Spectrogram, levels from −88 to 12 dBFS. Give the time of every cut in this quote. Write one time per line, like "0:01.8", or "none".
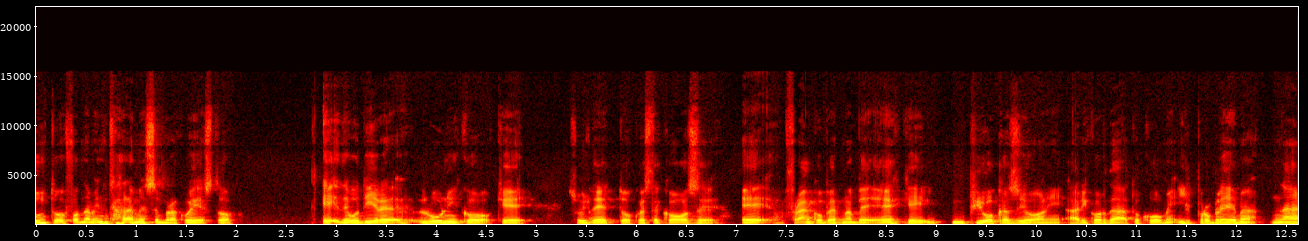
0:05.5
0:07.0

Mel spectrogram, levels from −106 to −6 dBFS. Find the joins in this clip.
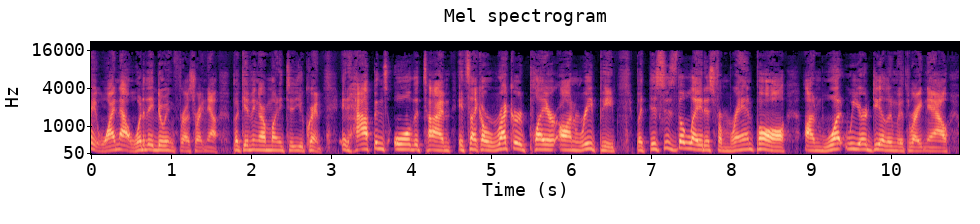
0:04.5

